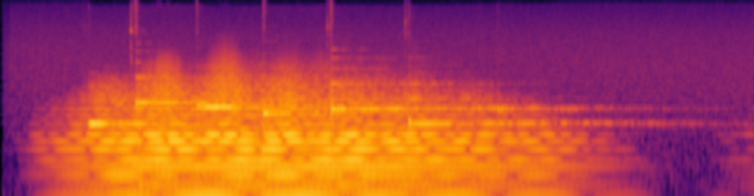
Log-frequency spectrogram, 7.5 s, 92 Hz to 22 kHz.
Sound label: Grab Object 95BPM; Grayle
